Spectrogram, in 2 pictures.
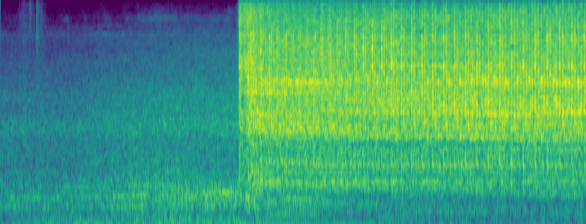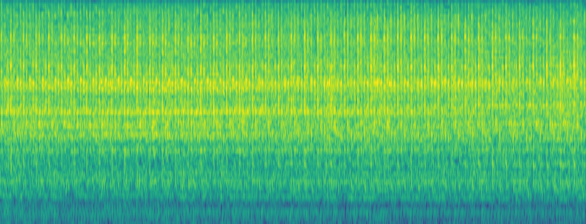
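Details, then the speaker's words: Hyundai Santa Fe petrol, just started, oil very thick and not reaching the upper engine: loud constant metallic rattle over idle, blamed by another mechanic on pistons but diagnosed as timing chain noise from sludged oil. "मुझे engine की sound engine के अंदर sound है but engine की piston की sound नहीं है। यह साउंड जो है क्या कहते हैं टाइमिंग चैन के जो होते हैं क्लच उसकी साउंड है ये।"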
